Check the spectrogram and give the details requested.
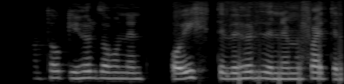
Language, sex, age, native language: Icelandic, male, 12, Icelandic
